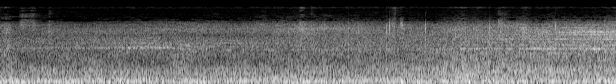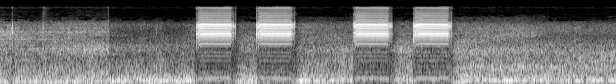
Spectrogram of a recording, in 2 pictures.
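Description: A vehicle horn sounds four short, loud blasts in two pairs, about eight seconds in, over a steady hum of outdoor background noise.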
